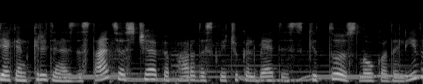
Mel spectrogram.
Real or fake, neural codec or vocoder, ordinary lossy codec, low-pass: real; none; MP3, 96 kbps; 7.2 kHz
